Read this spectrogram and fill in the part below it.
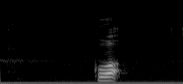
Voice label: "guo", Chinese

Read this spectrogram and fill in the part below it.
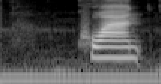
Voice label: "kuan", Chinese

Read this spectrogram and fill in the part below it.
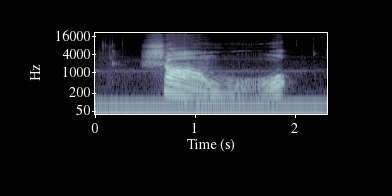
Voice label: "shangwu", Chinese

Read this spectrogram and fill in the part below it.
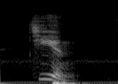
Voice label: "jing", Chinese

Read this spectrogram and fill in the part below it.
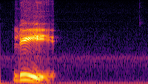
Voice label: "lu", Chinese; green; stative verb

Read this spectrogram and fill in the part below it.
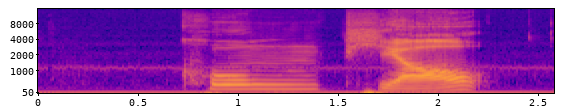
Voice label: "kongtiao", Chinese; Chinese lessons

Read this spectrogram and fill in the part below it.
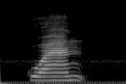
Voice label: "guan", Chinese

